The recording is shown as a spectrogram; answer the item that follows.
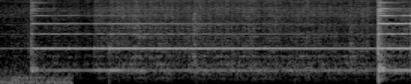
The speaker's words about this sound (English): I adore clocks and watches. Every hour, my house echoes to the chimes of antique clocks, big and small.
